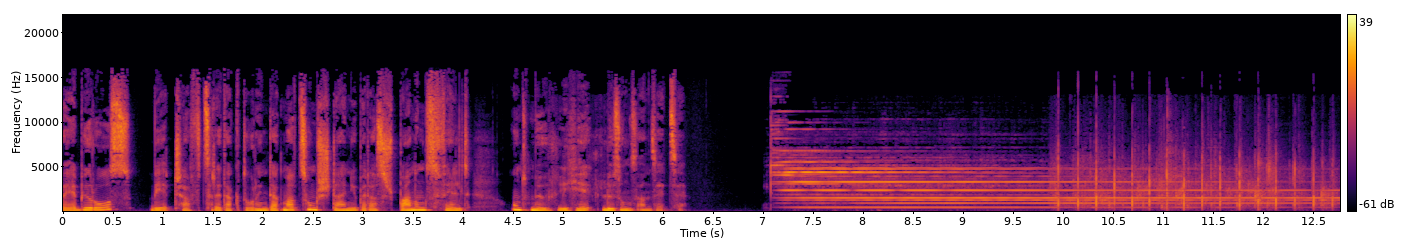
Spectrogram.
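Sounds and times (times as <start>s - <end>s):
speech: 0.0s - 6.3s
bell at a staffing agency rung for a job placement: 7.0s - 12.7s
sharp rhythmic taps or claps: 9.8s - 12.7s.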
